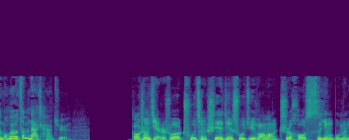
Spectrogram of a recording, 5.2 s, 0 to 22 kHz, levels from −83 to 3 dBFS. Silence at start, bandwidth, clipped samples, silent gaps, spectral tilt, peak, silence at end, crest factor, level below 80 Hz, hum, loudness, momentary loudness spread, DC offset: 0 s; 10.5 kHz; under 0.1%; 1.37-1.41 s, 1.86-1.92 s; -6 dB/octave; -6 dBFS; 0 s; 14 dB; -50 dBFS; none; -19 LUFS; 7 LU; under 0.1%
